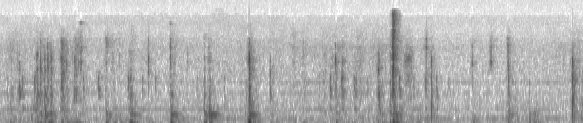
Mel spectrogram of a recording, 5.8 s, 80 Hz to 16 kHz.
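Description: Screwdriver turning screws on a Tillotson HR76A carburetor's metal body: a string of light, irregular clicks and ticks, the sharpest about two and a half and four seconds in.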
